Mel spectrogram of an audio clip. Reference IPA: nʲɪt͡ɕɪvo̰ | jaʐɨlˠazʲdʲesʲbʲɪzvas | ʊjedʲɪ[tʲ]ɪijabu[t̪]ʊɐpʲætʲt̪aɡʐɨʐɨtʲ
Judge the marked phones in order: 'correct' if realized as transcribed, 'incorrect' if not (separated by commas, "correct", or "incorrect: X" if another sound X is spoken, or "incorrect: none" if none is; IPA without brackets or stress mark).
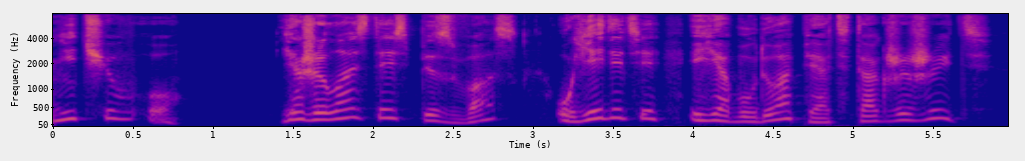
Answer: correct, incorrect: d̪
